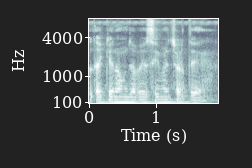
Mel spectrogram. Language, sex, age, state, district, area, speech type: Urdu, male, 45-60, Telangana, Hyderabad, urban, spontaneous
